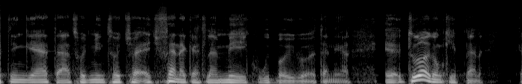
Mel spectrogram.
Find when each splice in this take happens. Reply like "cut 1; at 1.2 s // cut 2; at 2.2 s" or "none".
none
